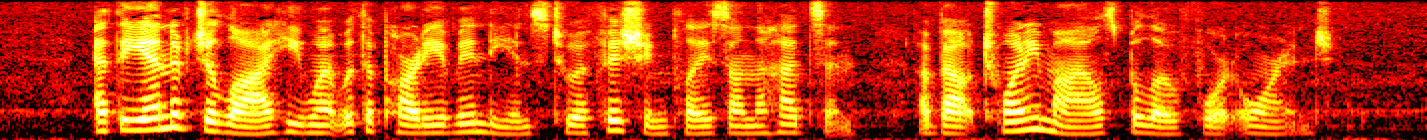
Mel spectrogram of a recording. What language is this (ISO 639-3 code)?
eng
